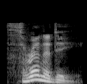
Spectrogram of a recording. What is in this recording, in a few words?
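"threnody", British English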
